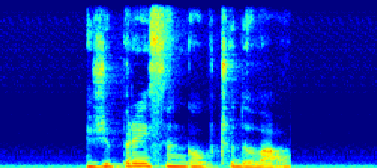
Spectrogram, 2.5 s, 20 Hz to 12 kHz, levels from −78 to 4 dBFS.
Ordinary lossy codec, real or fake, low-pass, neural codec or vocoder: none; real; none; none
